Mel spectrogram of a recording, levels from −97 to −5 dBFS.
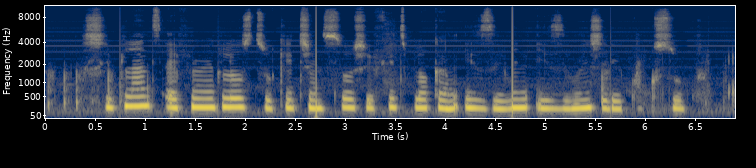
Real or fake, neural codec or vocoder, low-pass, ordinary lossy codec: real; none; none; none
